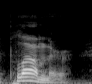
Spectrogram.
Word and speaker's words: plumber: не читается буква B, кстати, пишется plumber, а читается plumber.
